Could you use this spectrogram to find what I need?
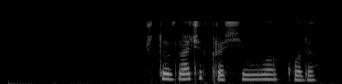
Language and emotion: Russian, neutral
